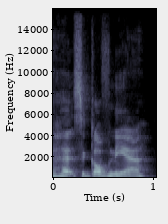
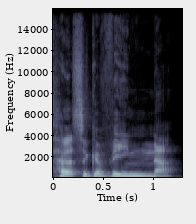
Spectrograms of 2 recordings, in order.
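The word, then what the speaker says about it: Herzegovina: I think I always say Bosnia Herzgoia. I say Herzgavvenia, but it's it's Herzgavina.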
